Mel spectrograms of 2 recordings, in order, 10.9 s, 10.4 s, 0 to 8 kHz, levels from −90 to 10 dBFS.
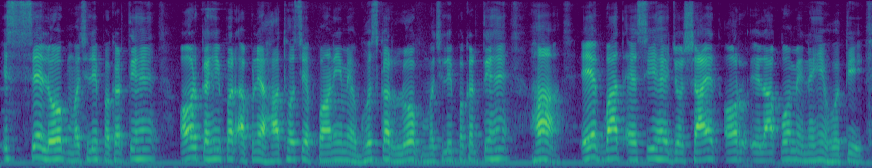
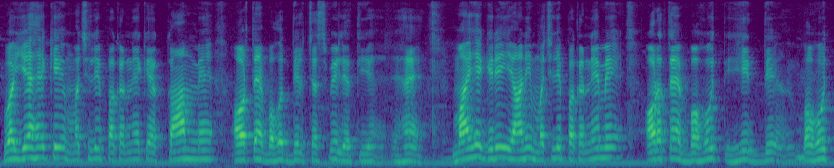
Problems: constant background noise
